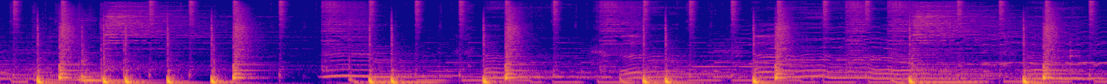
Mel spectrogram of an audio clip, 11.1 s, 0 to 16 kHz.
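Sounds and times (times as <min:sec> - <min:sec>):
recorded song melody: 0:00.0 - 0:11.0
sampled drum kit fills: 0:00.0 - 0:11.0.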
